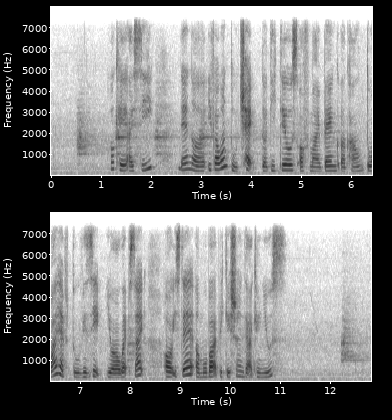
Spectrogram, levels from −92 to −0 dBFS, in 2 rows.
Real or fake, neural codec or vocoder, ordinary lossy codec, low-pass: real; none; none; 7.2 kHz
